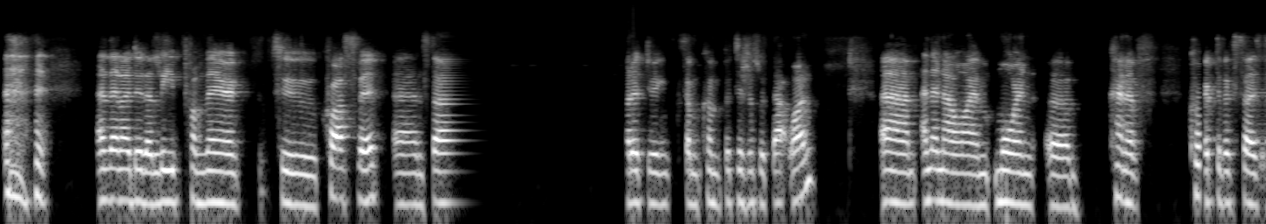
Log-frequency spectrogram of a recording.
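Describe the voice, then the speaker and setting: A woman in her thirties from Finland, answering interview questions casually, with many pauses, ums and restarts. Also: fairly low pitch, highs cut off. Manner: hesitant, many ums and restarts, laughs often. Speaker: fitness trainer interviewee.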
